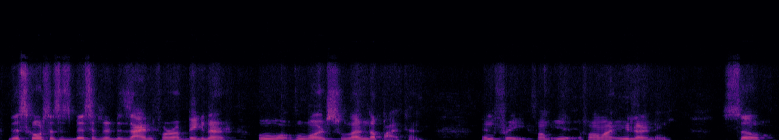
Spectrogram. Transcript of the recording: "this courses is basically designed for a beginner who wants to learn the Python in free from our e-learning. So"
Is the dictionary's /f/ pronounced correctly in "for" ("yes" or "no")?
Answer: yes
